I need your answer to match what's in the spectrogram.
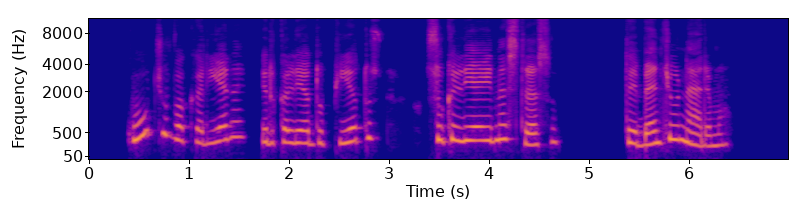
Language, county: Lithuanian, Vilnius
